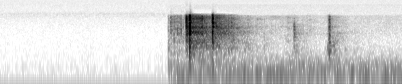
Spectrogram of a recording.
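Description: Silence, then about a second in a quick cluster of sharp clicks from someone working a computer, followed by two fainter single clicks, picked up by a video-call microphone.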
